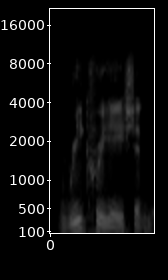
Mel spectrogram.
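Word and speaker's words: re-creation: that is Recreation Recreation Recreation elaborate on that what's that well it's the word recreation with the accent on the other salal yeah so it's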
